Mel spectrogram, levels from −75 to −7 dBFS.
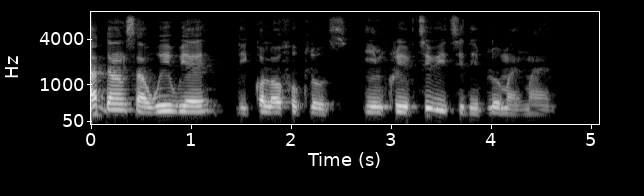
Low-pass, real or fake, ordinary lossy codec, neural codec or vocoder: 7.2 kHz; real; none; none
